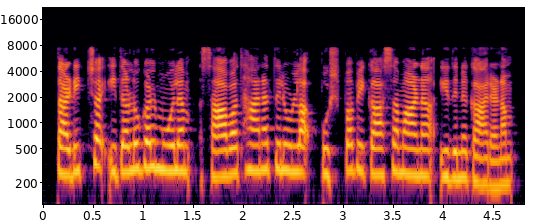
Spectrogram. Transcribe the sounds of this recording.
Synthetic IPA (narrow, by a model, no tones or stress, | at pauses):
t̪ɐɽit͡ɕːɐʔiðɐɭuɣɐɭmuːlɐmsaːʋɐd̪ʱaːnɐt̪ːiluɭːɐpuʂpɐʋiɣaːsɐmaːɳɨʔiðinɨkaːɾɐɳɐm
